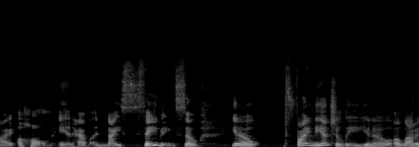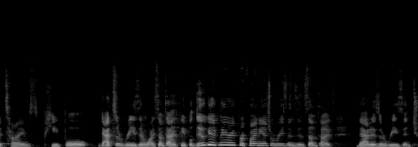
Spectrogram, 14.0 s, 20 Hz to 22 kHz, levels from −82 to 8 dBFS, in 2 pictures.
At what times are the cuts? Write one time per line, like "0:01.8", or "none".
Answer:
none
